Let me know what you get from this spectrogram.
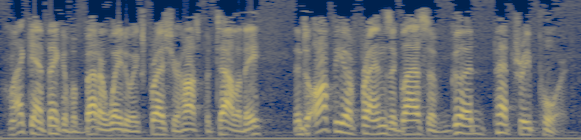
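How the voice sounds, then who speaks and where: A man's voice: mid-range voice, lively intonation, a little fast. An American man announcing in polished 1940s radio style, with emphatic, friendly sponsor patter. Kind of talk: 1940s radio announcing, scripted sales pitch. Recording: dull, rough vintage 1940s radio broadcast.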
